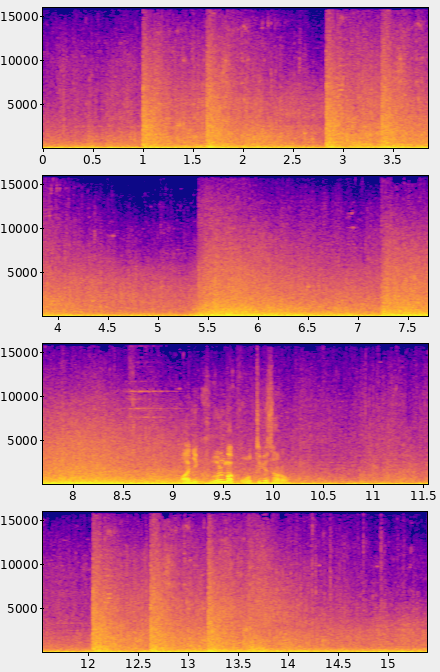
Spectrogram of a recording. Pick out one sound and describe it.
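Heavy blows strike with loud booming impacts.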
